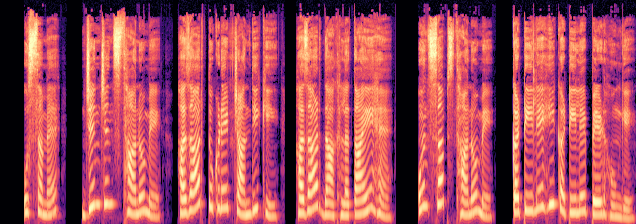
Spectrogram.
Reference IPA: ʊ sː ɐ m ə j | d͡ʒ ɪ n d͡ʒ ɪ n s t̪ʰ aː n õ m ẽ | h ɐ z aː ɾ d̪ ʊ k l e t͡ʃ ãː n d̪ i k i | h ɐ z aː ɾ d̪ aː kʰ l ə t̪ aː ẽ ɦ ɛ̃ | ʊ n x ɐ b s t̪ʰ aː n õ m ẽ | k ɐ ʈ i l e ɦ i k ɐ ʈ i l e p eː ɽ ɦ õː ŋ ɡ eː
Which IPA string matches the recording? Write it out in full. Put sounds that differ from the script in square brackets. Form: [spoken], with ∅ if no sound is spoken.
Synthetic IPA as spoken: ʊ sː ɐ m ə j | d͡ʒ ɪ n d͡ʒ ɪ n s t̪ʰ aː n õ m ẽ | h ɐ z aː ɾ [t̪] ʊ k [ɽ] e t͡ʃ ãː n d̪ i k i | h ɐ z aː ɾ d̪ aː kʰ l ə t̪ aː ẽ ɦ ɛ̃ | ʊ n [s] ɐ b s t̪ʰ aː n õ m ẽ | k ɐ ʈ [iː] l e ɦ i k ɐ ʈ [iː] l e p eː ɽ ɦ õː ŋ ɡ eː

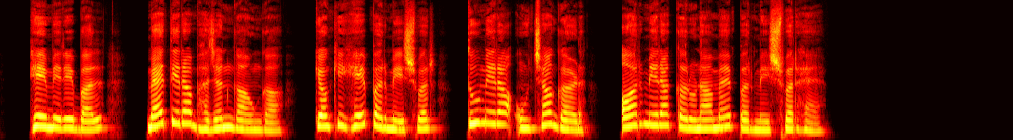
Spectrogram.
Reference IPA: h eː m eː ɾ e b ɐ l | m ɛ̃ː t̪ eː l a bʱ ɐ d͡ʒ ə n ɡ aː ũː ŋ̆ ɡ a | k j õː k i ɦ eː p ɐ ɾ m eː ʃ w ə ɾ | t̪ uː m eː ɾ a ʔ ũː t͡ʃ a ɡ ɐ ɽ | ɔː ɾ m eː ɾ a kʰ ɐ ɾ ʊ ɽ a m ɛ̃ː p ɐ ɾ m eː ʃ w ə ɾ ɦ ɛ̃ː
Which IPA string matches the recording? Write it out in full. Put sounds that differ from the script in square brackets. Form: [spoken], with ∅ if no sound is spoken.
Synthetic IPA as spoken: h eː m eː ɾ e b ɐ l | m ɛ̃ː t̪ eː [ɾ] a bʱ ɐ d͡ʒ ə n ɡ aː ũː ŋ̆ ɡ a | k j õː k i ɦ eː p ɐ ɾ m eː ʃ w ə ɾ | t̪ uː m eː ɾ a ʔ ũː t͡ʃ a ɡ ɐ ɽ | ɔː ɾ m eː ɾ a [k] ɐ ɾ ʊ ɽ a m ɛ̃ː p ɐ ɾ m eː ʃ w ə ɾ ɦ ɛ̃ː

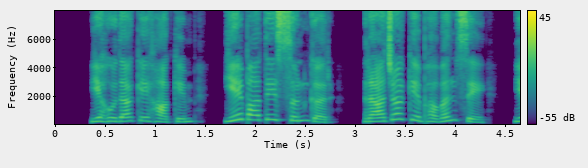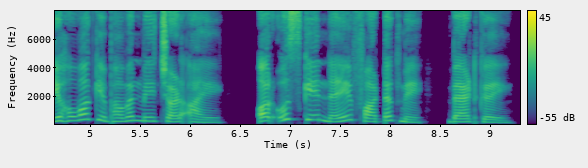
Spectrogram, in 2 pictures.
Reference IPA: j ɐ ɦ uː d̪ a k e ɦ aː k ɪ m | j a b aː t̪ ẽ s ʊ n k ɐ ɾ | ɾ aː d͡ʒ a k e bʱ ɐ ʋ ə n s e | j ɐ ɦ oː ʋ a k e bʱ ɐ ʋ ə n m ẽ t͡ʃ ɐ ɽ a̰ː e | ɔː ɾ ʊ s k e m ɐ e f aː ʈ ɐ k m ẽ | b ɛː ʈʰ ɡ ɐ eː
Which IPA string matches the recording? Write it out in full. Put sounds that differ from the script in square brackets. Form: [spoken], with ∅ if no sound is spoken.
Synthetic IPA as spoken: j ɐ ɦ uː d̪ a k e ɦ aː k ɪ m | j [e] b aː t̪ ẽ s ʊ n k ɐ ɾ | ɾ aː d͡ʒ a k e bʱ ɐ ʋ ə n s e | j ɐ ɦ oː ʋ a k e bʱ ɐ ʋ ə n m ẽ t͡ʃ ɐ ɽ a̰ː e | ɔː ɾ ʊ s k e [n] ɐ e f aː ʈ [ə] k m ẽ | b ɛː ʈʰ ɡ ɐ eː

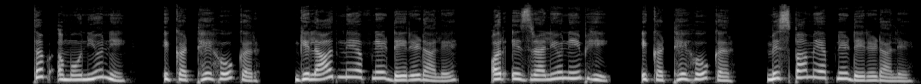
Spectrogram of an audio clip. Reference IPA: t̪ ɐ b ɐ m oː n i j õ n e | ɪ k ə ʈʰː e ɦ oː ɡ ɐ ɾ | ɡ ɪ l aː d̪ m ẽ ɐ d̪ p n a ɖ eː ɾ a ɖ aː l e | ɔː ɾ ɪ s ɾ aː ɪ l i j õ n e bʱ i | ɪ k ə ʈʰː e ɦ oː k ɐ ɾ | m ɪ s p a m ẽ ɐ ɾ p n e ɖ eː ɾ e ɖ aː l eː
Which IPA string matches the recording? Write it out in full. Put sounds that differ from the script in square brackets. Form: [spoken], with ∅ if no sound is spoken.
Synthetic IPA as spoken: t̪ ɐ b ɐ m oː n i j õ n e | ɪ k ə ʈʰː e ɦ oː [k] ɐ ɾ | ɡ ɪ l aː d̪ m ẽ ɐ [∅] p n [e] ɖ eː ɾ [e] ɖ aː l e | ɔː ɾ ɪ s ɾ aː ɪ l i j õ n e bʱ i | ɪ k ə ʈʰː e ɦ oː k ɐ ɾ | m ɪ s p a m ẽ ɐ [∅] p n e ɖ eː ɾ e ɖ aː l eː

